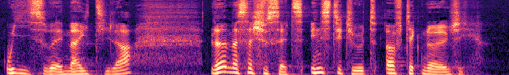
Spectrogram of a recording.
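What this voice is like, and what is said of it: French-accented English pronunciation. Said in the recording (French): “Arrête de marrer de mon accent”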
